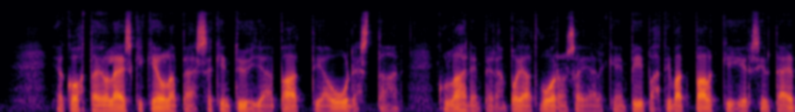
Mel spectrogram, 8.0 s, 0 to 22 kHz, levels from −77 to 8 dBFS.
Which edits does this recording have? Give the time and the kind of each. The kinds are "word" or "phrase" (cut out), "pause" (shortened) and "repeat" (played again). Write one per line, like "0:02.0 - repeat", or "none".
none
